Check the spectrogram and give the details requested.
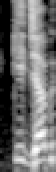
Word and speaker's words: cause: यहां पे आ गए कि जब किसी वर्ड में ए के जस्ट बाद अगर यू रहता है तो इस ए का औ उच्चारण होता है। ए का औ उच्चारण होता है। तो यहां पे देखिए आप, जैसे CAUSE, देखिए यहां पे ए के जस्ट बाद यहां पे यू आया है ना, तो इस ए का औ उच्चारण होगा। तो इसको पढ़ेंगे कॉज। क्या पढ़ेंगे इसको, कॉज पढ़ेंगे।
